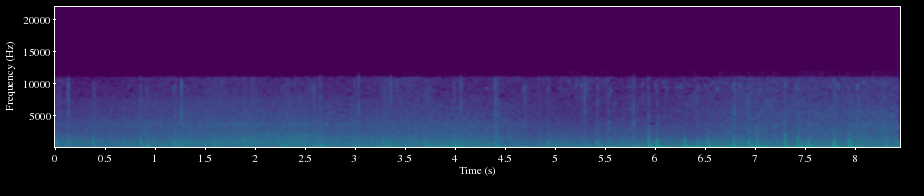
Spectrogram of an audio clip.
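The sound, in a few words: horse hooves clip-clopping in Witcher 3 video game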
